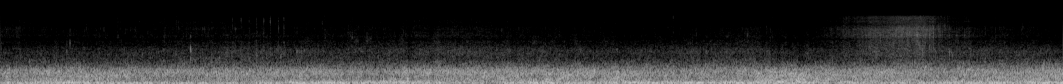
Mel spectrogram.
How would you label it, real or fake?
real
